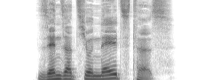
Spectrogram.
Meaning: strong/mixed nominative/accusative neuter singular superlative degree of sensationell
- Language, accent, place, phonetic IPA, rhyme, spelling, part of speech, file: German, Germany, Berlin, [zɛnzat͡si̯oˈnɛlstəs], -ɛlstəs, sensationellstes, adjective, De-sensationellstes.ogg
